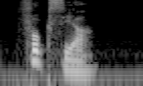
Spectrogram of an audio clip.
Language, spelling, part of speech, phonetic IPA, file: Polish, fuksja, noun, [ˈfuksʲja], Pl-fuksja.ogg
